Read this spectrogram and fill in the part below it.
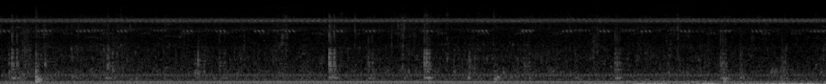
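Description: Drone propellers whine steadily close by.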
